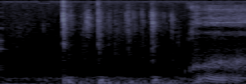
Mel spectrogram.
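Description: household object, typing on a keyboard

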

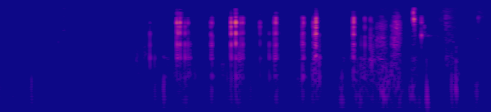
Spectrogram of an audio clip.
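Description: food or drink, sipping coffee

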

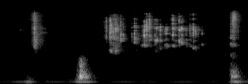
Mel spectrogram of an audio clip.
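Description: household object, dice being rolled

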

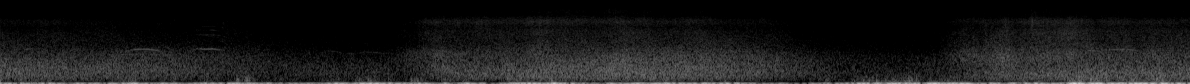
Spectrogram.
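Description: nature, distant ocean waves

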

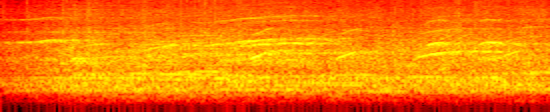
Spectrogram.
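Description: crowd, applause and cheering

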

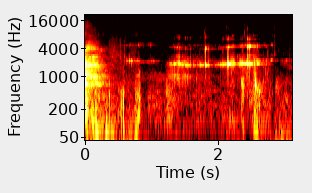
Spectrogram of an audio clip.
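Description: household object, glasses clinking

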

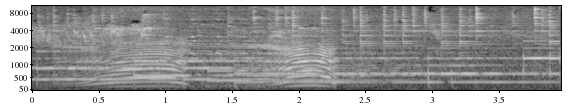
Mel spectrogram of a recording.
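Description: animal, cows mooing

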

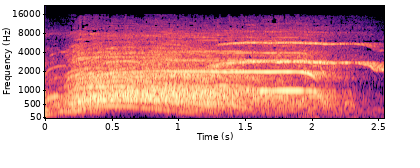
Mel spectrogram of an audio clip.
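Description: crowd, audience cheering

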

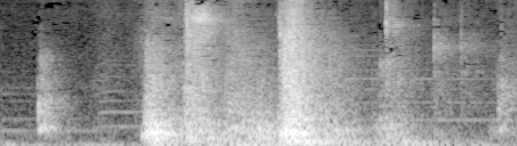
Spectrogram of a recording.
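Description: household object, door being shut

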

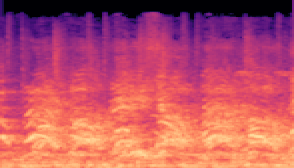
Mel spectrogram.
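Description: crowd, protest crowd chanting

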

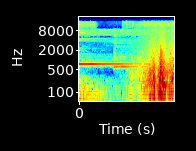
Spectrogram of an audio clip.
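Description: household object, doorbell ding-dong

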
